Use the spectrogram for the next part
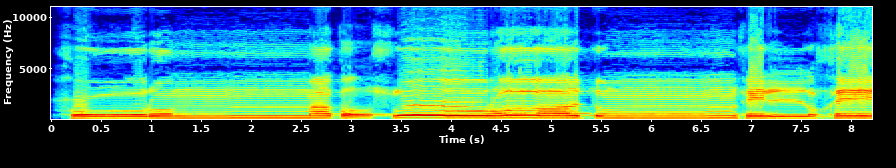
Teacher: تنوین کے بعد حروف یرملون کا میم آیا ہے، ادغام با گنہ ہوگا، گنہ کے ساتھ پڑھیں گے. را دو پیش کی وجہ سے پر پڑا جائے گا.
